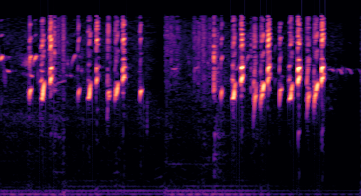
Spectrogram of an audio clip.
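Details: Female European goldfinch batbata calls to excite a male into mating: busy, rapid high chirps building into a fast dense series, with a low hum underneath.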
